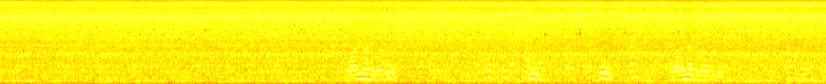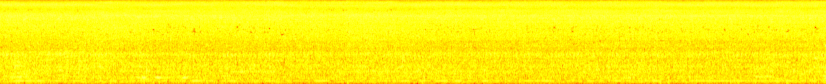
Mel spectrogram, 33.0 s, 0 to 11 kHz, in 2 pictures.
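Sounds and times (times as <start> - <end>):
low machine hum: 0.0 - 26.4
machine hissing: 0.0 - 33.0.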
